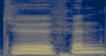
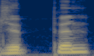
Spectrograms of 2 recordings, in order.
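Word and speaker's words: 十分: au jepen jpen voilà c'est pas jefen c'est jpen pour 8 minutes il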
